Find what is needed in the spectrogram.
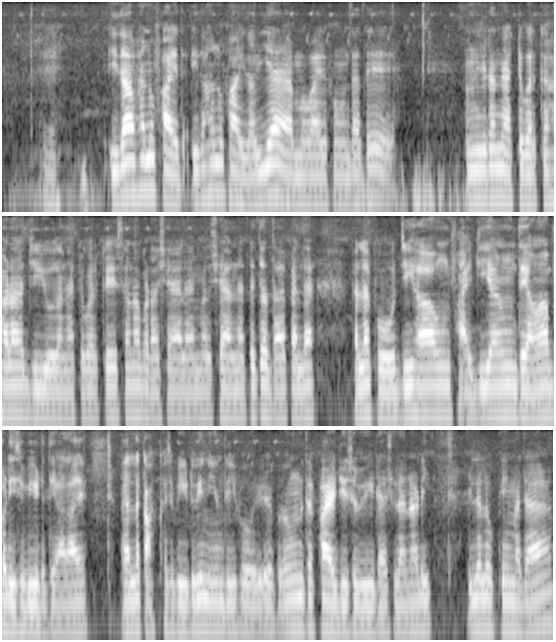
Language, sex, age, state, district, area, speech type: Dogri, male, 18-30, Jammu and Kashmir, Kathua, rural, spontaneous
